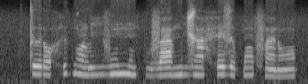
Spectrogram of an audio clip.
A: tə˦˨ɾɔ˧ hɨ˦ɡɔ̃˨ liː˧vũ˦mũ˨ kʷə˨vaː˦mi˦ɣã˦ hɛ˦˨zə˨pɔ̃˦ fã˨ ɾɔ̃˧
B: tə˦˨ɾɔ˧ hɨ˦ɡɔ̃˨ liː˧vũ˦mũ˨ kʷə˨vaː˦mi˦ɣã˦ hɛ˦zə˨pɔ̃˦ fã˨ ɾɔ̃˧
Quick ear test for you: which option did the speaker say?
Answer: B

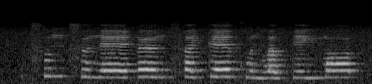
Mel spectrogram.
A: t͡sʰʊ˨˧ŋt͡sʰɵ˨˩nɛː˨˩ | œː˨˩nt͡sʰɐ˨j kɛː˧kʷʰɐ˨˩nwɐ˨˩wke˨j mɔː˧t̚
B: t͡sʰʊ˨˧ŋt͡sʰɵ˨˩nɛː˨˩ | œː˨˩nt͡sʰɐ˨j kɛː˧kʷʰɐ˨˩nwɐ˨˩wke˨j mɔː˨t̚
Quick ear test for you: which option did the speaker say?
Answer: A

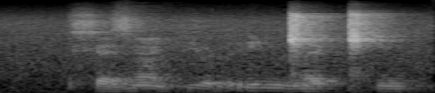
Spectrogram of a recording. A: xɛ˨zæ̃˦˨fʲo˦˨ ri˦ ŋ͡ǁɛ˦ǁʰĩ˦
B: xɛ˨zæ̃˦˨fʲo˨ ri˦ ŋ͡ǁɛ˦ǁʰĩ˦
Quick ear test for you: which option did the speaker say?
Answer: A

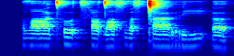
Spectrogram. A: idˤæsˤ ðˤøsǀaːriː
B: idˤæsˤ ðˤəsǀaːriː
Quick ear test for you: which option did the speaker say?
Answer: B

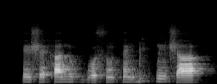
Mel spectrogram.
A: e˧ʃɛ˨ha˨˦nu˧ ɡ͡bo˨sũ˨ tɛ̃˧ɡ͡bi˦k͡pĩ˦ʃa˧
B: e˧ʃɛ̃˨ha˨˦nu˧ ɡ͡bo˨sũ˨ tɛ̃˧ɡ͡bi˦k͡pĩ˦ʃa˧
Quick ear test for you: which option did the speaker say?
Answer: A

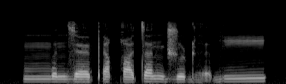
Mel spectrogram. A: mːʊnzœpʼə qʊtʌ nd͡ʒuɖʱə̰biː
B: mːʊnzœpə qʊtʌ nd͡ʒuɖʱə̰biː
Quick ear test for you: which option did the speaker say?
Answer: A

